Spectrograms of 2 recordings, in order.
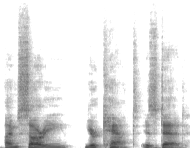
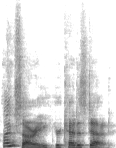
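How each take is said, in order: First: It is said in a grave, serious tone. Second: It is said in a light, unserious tone.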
